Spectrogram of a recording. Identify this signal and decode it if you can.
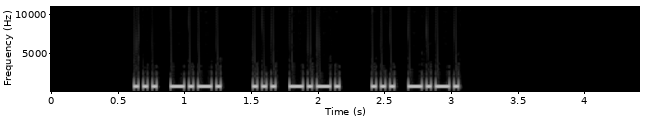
Morse code, heard as a keyed tone, about 36 wpm, 700 Hz. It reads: SC SC SC
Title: Multi-letter Phonemes Repeated 3x 35wpm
